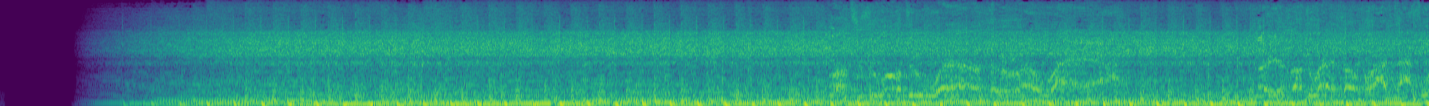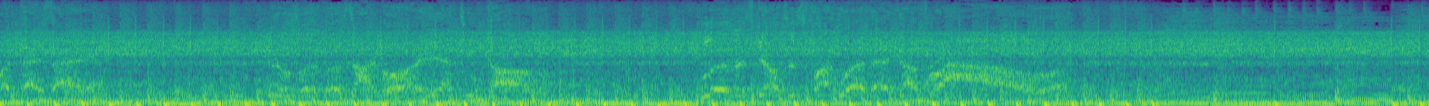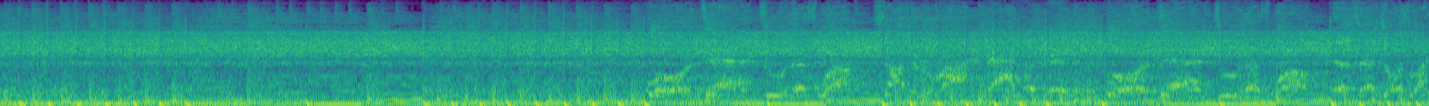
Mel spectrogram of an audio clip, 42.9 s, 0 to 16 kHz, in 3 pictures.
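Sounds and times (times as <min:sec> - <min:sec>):
dense wall of distorted death metal guitars: 0:00.8 - 0:42.8
harsh screamed death metal vocals: 0:08.0 - 0:11.6, 0:12.4 - 0:15.7, 0:16.9 - 0:20.2, 0:21.1 - 0:25.3, 0:35.0 - 0:42.8.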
